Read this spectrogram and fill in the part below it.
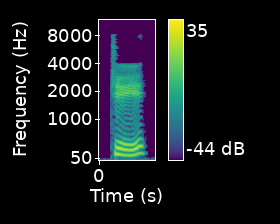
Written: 只

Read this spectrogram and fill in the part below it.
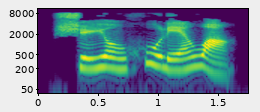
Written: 互联网

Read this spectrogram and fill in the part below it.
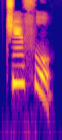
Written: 支付

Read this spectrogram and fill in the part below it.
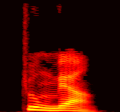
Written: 重量

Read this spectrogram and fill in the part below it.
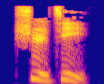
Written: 世纪

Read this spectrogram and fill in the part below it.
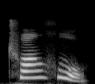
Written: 窗户

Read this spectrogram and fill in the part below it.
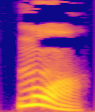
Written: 末

